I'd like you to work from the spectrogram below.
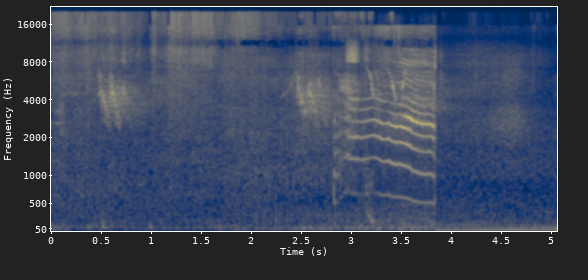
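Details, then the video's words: Hungry stray cat, one of a mother and her kittens waiting at a garden gate, gives one loud, slightly rising then falling meow of about a second near the middle, after quieter outdoor ambience with distant chirping. "A mother cat and her kittens greeted me at the garden gate; they were very hungry."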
